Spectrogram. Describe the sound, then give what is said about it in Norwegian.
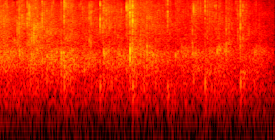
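Applause from an audience during a Sunday morning charismatic church service: a steady, dense patter of many hands clapping at an even, fairly faint level, with no talk over it. “Skal vi si et skikkelig amen og gi en applaus til Jesus også.”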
